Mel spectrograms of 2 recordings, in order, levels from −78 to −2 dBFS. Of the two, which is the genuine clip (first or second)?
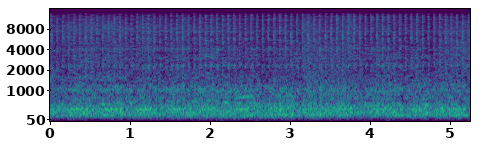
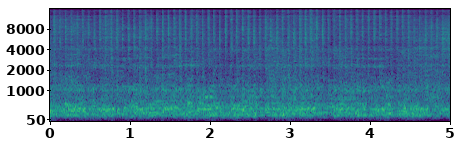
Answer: first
